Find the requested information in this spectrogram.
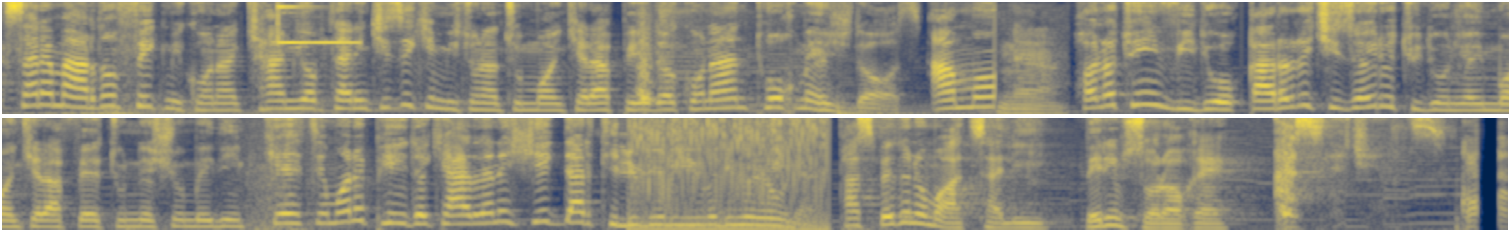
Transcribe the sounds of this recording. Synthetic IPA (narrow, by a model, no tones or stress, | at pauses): ksæɾe̞mæɾd̪omfe̞cmiːkʰo̞næn̥cʰæmjɒːb̚t̪ʰæɾiːnt͡ʃʰiːziːcʰe̞miːt̪ʰunænt̪ʰumɒːŋcʰe̞ɾæfpʰe̞jd̪ɒːkʰo̞nænt̪ʰoχme̞d͡ʒd̪ɒ̰ːsʔæmːɒːn̰hɒːlɒːt̪ʰuiːnviːd̪eoɢæɾɒːɾet͡ʃʰiːzɒːiːɾot̪ʰud̪o̞njɒːinmɒɲcʰeɾæfbet̪ʰunːe̞ʃunbe̞d̪iːmcʰeːht̪ʰe̞mɒːle̞pʰe̞jd̪ɒːcʰæɾd̪æne̞ʃje̞c̚d̪æɾt̪ʰiliblliuelijuneunḛpʰæsbe̞d̪uːne̞moæt̪ʰːæliːb̥e̞ɾiːmso̞ɾɒːɣe̞ | ʔæsled͡ʒens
